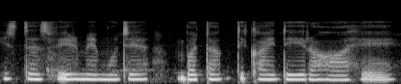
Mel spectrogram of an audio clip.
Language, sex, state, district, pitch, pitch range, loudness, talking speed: Hindi, female, Arunachal Pradesh, Papum Pare, 230 Hz, 225-240 Hz, -14 LUFS, 135 wpm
